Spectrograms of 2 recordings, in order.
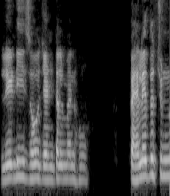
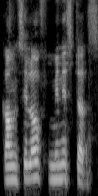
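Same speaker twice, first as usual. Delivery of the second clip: slow dictation; much slower than usual. Shown as a demonstration. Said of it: "teacher dictating".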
